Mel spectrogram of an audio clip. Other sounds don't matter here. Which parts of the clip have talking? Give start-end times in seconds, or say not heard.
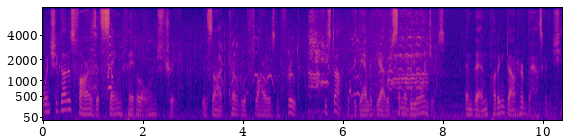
0.0-10.3.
